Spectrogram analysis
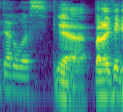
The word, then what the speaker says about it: Daedalus: Uh I've always said Dalus. Yeah. But I think it's one of those six of one happens in the other things. Not to be confused with the Enterprise episode of Detalus. It's pronounced Datalus.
